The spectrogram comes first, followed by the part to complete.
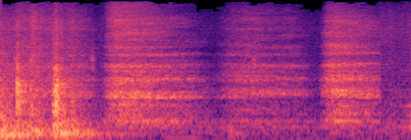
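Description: People gasping in shock: a loud gasp at the start, then about three shorter, fainter breathy gasps.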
